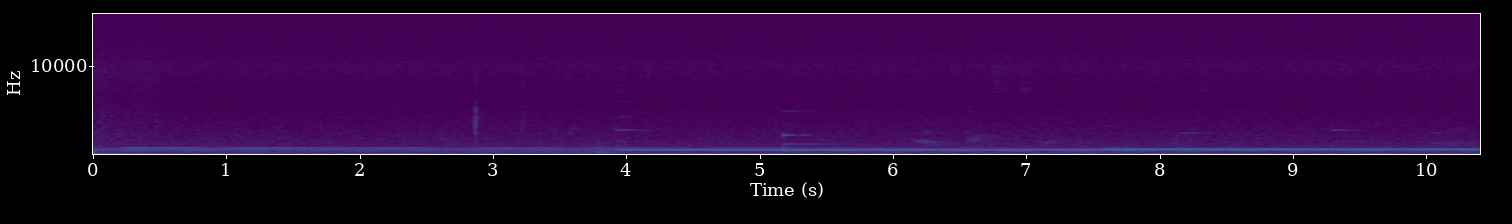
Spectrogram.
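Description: Soft background music of a few pure, sustained tones held together, with a louder note coming in about four seconds in and another, higher one a few seconds later.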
